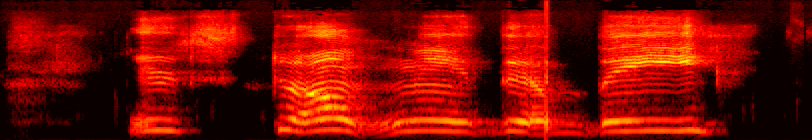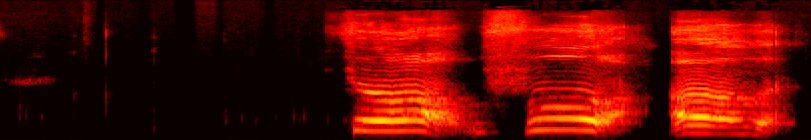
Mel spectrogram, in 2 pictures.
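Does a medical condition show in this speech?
Yes: spastic quadriplegic cerebral palsy; some tightness in all four limbs, wheelchair user; in 40s, accidental spasm, hit host during recording; CP accent, sultry disability accent, listeners may need to listen closely.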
